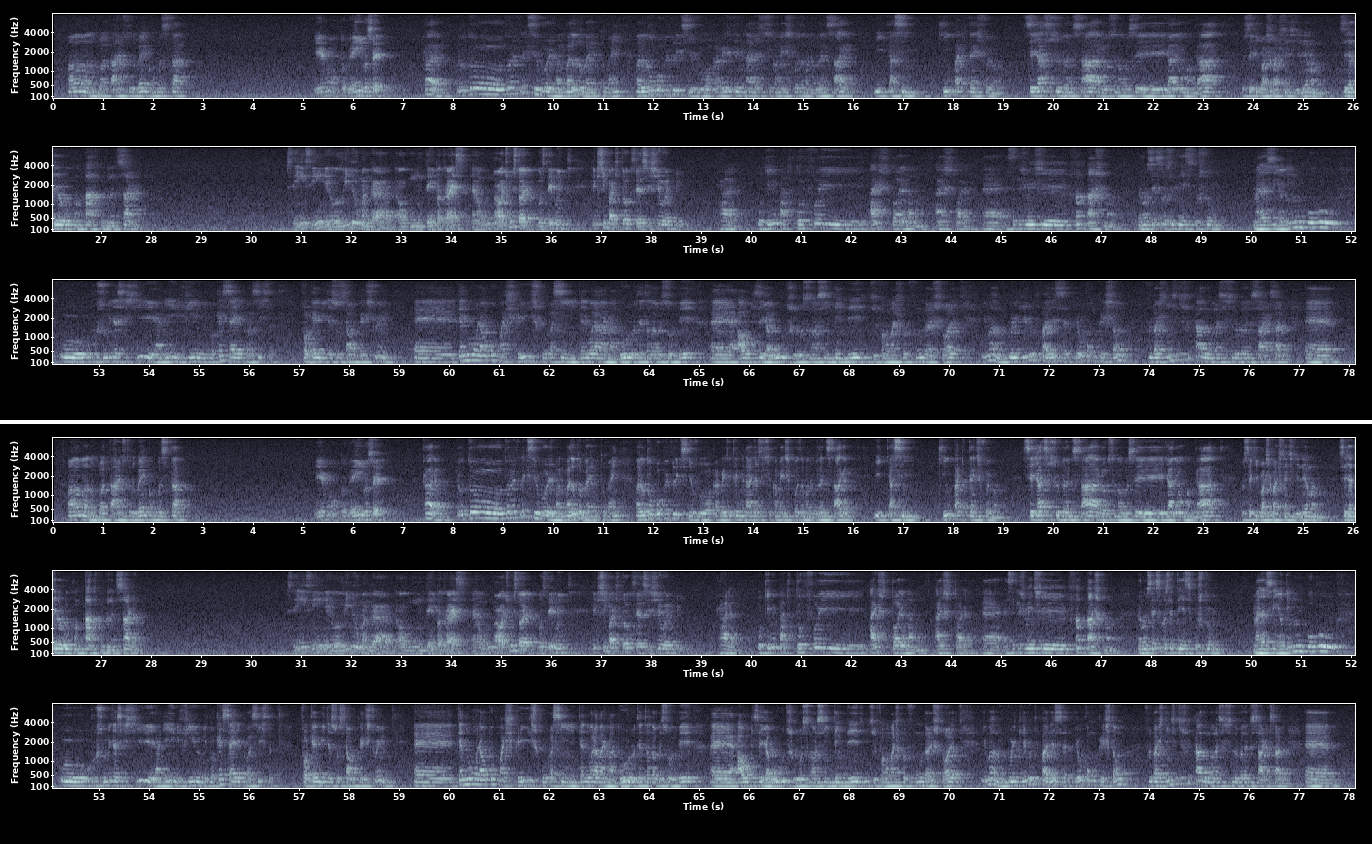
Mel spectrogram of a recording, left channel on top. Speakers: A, on the right; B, on the left.
A: Fala, mano. Boa tarde, tudo bem? Como você tá?
B: E, aí, irmão, tô bem, e você?
A: Cara, eu tô, tô reflexivo hoje, mano. Mas eu tô bem, eu tô bem. Mas eu tô um pouco reflexivo. Eu acabei de terminar de assistir com a minha esposa, mano, Vinland Saga. E, assim, que impactante foi, mano. Você já assistiu Vinland Saga? Ou se não, você já leu o mangá? Você que gosta bastante de ler, mano. Você já teve algum contato com Vinland Saga?
B: Sim, sim, eu li o mangá há algum tempo atrás. É uma ótima história, gostei muito. O que que te impactou que você assistiu o anime?
A: Cara, o que me impactou foi a história, mano. A história. É, é simplesmente fantástico, mano. Eu não sei se você tem esse costume. Mas assim, eu tenho um pouco o, o costume de assistir anime, filme, qualquer série que eu assista, qualquer mídia social, qualquer streaming, eh, tendo um olhar um pouco mais crítico, assim, tendo um olhar mais maduro, tentando absorver eh, algo que seja útil, ou se não, assim, entender de de forma mais profunda a história. E, mano, por incrível que pareça, eu como um cristão, fui bastante edificado, mano, assistindo Vinland Saga, sabe? É,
